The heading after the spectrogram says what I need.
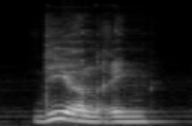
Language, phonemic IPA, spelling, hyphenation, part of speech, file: Dutch, /ˈdiː.rənˌriːm/, dierenriem, die‧ren‧riem, noun, Nl-dierenriem.ogg
- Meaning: zodiac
